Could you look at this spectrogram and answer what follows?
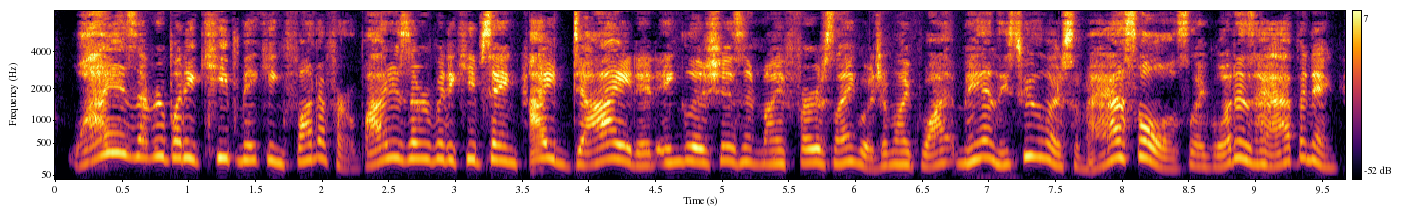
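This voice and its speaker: A man hosting a casual podcast, animated as he retells posts he read in quoted asides. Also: high voice, husky. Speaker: podcast host.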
